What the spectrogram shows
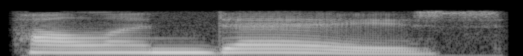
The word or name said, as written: hollandaise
